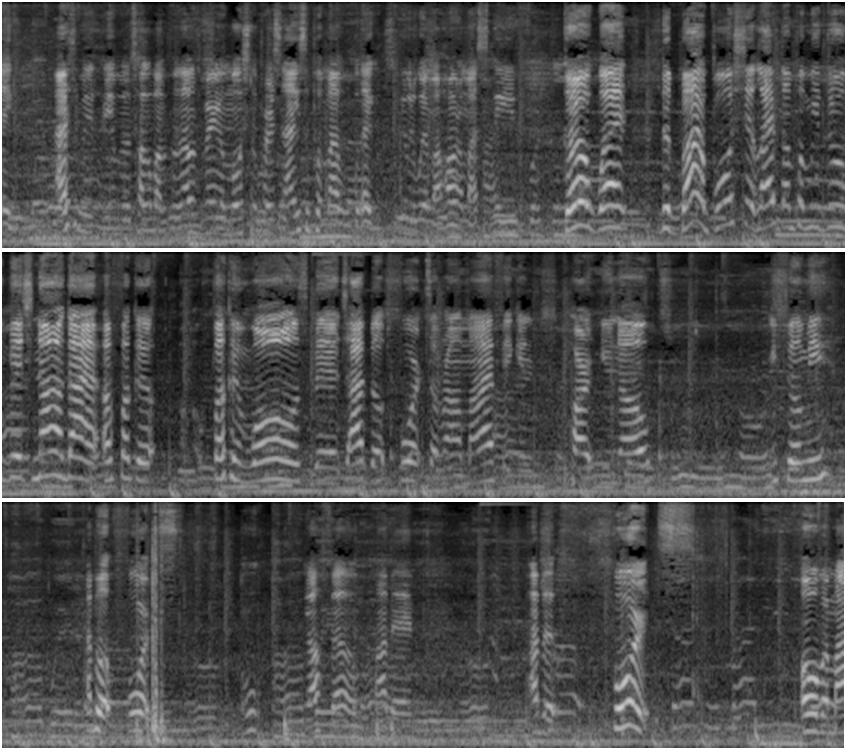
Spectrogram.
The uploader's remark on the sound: I got on instagram live and decided to do my podcast on live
